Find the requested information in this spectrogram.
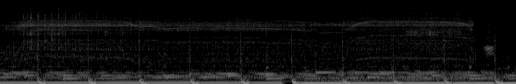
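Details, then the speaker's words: Surgical drill driving a pin into the lower femur to fix the tracking array during a robotic-assisted total knee replacement; low steady drone with rhythmic grinding pulses about twice a second. "the rule is the same we are going towards the lower end of FEMA and our aim is to apply the pins so that the array will face the the cameras"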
